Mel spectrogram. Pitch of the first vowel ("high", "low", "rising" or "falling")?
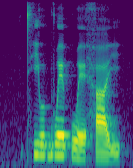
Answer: high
